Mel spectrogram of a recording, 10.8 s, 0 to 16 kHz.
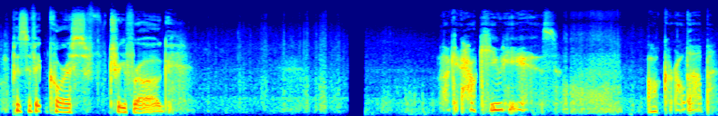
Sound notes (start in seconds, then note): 6.5 stage whisper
